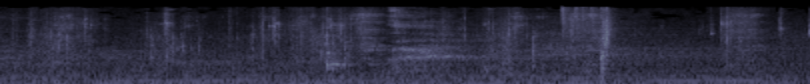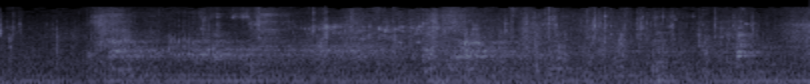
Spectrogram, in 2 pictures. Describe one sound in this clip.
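Metal rungs clang as someone climbs a ladder.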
